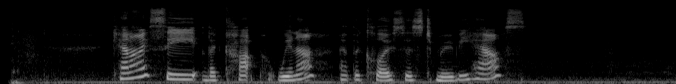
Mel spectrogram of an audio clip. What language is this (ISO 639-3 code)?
eng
